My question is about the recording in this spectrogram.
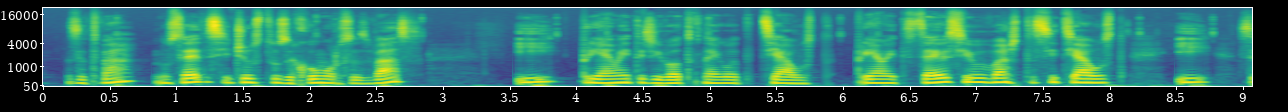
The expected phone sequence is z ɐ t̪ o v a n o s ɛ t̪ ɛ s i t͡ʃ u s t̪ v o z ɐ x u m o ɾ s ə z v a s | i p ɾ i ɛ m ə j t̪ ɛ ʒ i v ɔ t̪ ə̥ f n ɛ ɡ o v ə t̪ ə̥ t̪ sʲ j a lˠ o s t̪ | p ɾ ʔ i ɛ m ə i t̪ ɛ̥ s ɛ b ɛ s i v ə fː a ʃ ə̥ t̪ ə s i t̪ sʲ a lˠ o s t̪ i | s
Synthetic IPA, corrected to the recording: z ɐ t̪ o v a n o s ɛ t̪ ɛ s i t͡ʃ u s t̪ v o z ɐ x u m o ɾ s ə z v a s | i p ɾ i ɛ m ə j t̪ ɛ ʒ i v ɔ t̪ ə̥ f n ɛ ɡ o v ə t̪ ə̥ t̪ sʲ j a lˠ o s t̪ | p ɾ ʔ i ɛ m ə j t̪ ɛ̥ s ɛ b ɛ s i v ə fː a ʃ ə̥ t̪ ə s i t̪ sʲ a lˠ o s t̪ i | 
